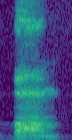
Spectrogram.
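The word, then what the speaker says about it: bomb: रखना है नहीं बोलना इसको बम नहीं बोलेंगे बम बोलेंगे बम बम क्या बोलेंगे बम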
